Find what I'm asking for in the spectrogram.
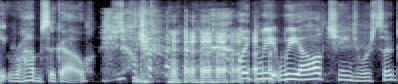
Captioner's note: both laughing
